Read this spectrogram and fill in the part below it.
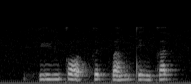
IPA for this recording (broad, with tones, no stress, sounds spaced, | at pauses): h yː˨˧ ŋ k ɔː˧ t̚ k ɵ˧ t̚ p ɐ˨˥ m t̪ ɪ˨ ŋ k ɐ˥ t̚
